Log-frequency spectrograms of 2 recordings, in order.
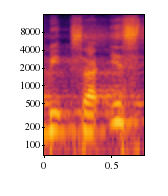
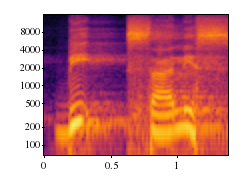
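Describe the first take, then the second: First: No l sound is heard before the i. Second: An l sound is heard before the i. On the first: The speaker calls it wrong. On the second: The speaker calls it right.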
